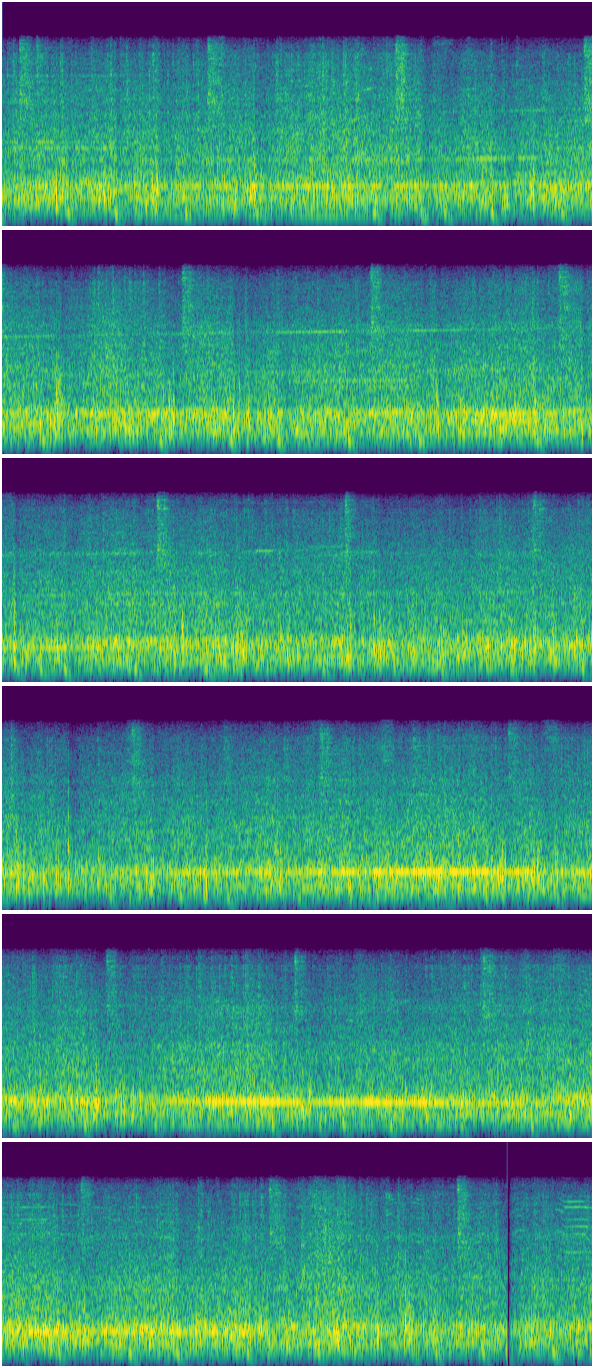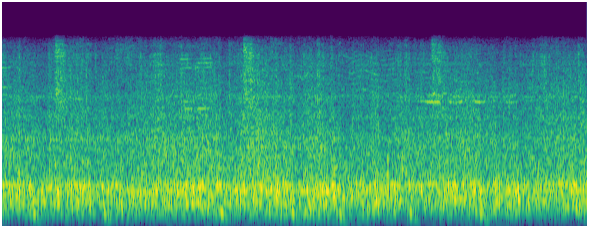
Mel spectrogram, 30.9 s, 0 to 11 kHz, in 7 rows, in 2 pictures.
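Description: Cabin noise of an electric-converted 1957 VW Type 2 Samba bus on the move: steady road and wind noise with frequent body rattles and clicks, and a faint motor whine that slowly rises and falls in pitch with speed.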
